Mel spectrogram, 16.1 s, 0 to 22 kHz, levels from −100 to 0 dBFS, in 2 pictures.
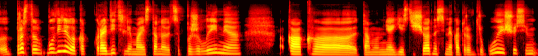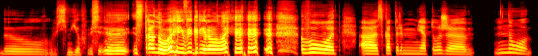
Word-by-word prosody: э, - - -13
просто 250 -3 -6
увидела, 285 - -6
как 185 -2 -16
родители 195 -1 -5
мои 165 -1 -9
становятся 165 -2 -8
пожилыми, 200 +3 -8 0.7
как, 170 -2 -4
э, 155 -5 -6
там 150 0 -12
у 155 - -18
меня 160 0 -7
есть 155 0 -8
еще 195 - 0
1 190 -2 -8
семья, 165 -2 -6
которая 155 -1 -13
в 150 - -32
другую 215 - -11
еще 240 -3 -2
семь 205 -1 -8
э, - - -16
в 175 -2 -16
семью, 145 -3 -7
с 190 - -1
э, 205 -1 -1
страну 275 -3 +7
эмигрировала, 275 -5 +7 1.1
вот. 255 -3 +1 0.3
А, 200 -1 +1
с - - -3
которыми 210 -1 -8
у - - -18
меня 195 -1 -5
тоже, 190 -6 -5 0.3
ну, 250 -4 -10
200 Hz, 135 wpm, -21 LUFS, 170-245 Hz, 1.1 s, страну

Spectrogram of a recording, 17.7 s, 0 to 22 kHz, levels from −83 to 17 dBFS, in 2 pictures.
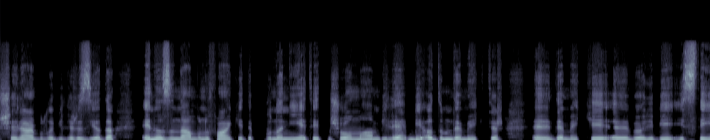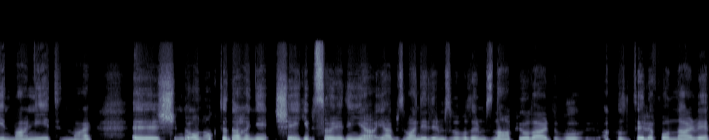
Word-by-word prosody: şeyler 155 0 +1
bulabiliriz 145 +7 -4
ya 150 -3 0
da 195 +1 +5 0.3
en 215 +6 +5
azından 175 -9 +4
bunu 195 +7 -1
fark 170 -8 +1
edip 155 0 -6
buna 165 +3 0
niyet 175 +3 0
etmiş 175 0 -4
olman 180 +4 +1
bile 230 - +2
bir 255 +1 0
adım 245 -1 +3
demektir. 155 - -1 0.4
Eee, 185 0 +1
demek 145 -7 -1
ki, 215 - -1 0.2
eee, 170 0 +2
böyle 145 -3 0
bir 220 +1 -1
isteğin 175 -4 0
var, 170 +6 -2
niyetin 145 -7 -5
var. 215 - -4 0.5
Eee, 210 +1 +5
şimdi 325 - 0
o 300 +2 +1
noktada, 330 -1 0
hani, 315 0 -2
şey 280 +1 +1
gibi 310 -1 -3
söyledin 95 - +2
ya, 260 -6 0
“Ya, 220 -2 -3
bizim 210 +3 -8
annelerimiz 210 -3 -1
babalarımız 190 -1 -3
ne 165 - +1
yapıyorlardı 145 -7 0
bu 140 -1 -3 0.2
akıllı 170 -4 -10
telefonlar 150 -2 +1
ve 150 0 +2
175 Hz, 155 wpm, -24 LUFS, 150-215 Hz, 0.5 s, da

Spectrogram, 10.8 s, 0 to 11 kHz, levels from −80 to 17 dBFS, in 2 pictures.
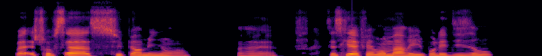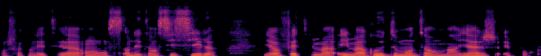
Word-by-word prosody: Bah, - - +3
je - - -2
trouve 260 -2 +2
ça 205 -5 +7
super 255 +8 +1
mignon. 225 -6 -2 0.5
Ouais, 190 0 -8
tu - - -13
sais, - - -24 0.5
c'est 235 - -2
ce 225 - -4
qu'il 250 - +9
a 245 - +8
fait 310 +4 +2
mon 290 -4 +4
mari 245 +4 +4
pour 250 -3 -2
les 220 -1 +1
10 205 +3 -4
ans. 295 +4 -1 0.5
Oh - - -18
je - - -21
crois 210 - -15
qu'on 205 -2 -16
était 95 +1 -9 0.2
on 185 +2 -7
était 195 0 -8
en 190 - -5
Sicile 205 +6 -5 0.5
et 180 - -5
en 180 - -2
fait 250 +3 -2
il 190 - -9
m'a 180 -2 -3
il 200 - -3
m'a 175 -2 0
redemandé 205 0 -3
en 195 -2 -5
mariage 110 - -5
et - - -13
pour 180 -1 -22
205 Hz, 225 wpm, -21 LUFS, 185-240 Hz, 0.5 s, qu'il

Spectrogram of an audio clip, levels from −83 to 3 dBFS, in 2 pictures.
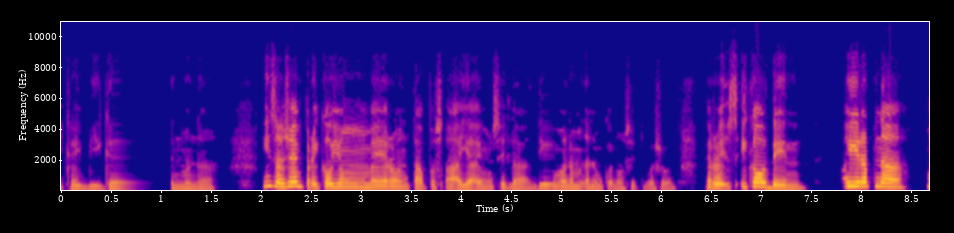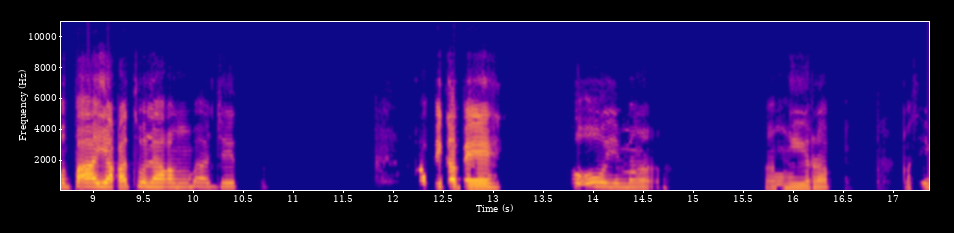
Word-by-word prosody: kaibigan 180 -2 -11 0.4
mo 180 0 -11
na 175 0 -12 0.5
minsan 290 -4 +2
siyempre, 280 -6 +2
ikaw 235 +1 +1
yung 235 -1 -2
meron 220 -1 -3
tapos 200 0 -8
aayain 195 -1 -5
mo 195 - -13
sila, 190 -4 -11
hindi 215 +2 -8
mo 205 - -7
naman 195 -2 -8
alam 195 0 -12
kung 185 - -13
anong 180 -1 -16
sitwasyon. 175 - -18 0.3
Pero 225 +1 -1
is 215 +3 -12
ikaw 275 +2 +5
din, 190 -5 -1 0.4
mahirap 290 -1 +6
na 255 -3 +4 0.2
magpaaya 260 +1 +6
ka 240 0 +2
at - - -35
wala 270 -1 +3
kang 260 0 -2
budget. 260 -2 -7 1.8
Kape-kape. 245 0 +3 1.0
Oo, 260 +2 -2 0.2
yung 250 -1 -7
mga 240 -1 -6 1.2
ang 215 +1 -13
hirap. 225 +2 -5 0.8
Kasi 250 - -13
225 Hz, 130 wpm, -17 LUFS, 195-255 Hz, 1.8 s, mahirap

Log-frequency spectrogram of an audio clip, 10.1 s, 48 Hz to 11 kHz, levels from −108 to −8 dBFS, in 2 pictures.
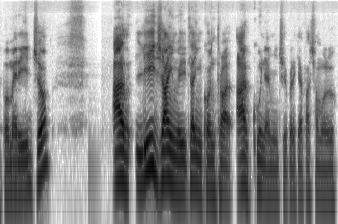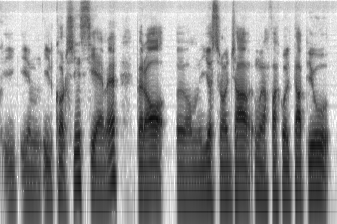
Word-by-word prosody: pomeriggio. 105 - 0 1.0
All 135 -3 +8
lì 160 +9 +5
già 145 +2 +7
in 130 -4 +4
verità 110 +3 +1
incontro 110 -3 -2
a - - -3
alcuni 110 -5 0
amici, 90 0 -9
perché - - -8
facciamo 95 -1 -10
loc 90 0 -11
i 90 +1 -14
im 85 -1 -12
il 100 -1 -8
corso 130 - -5
insieme. 105 -9 -2 0.2
Però, 100 +1 +3
uhm, 90 0 -7
io 105 +2 -2
sono 95 -1 -4
già 100 +1 +1
una 100 -3 -5
facoltà 100 +1 -2
più 105 -1 -1
100 Hz, 155 wpm, -23 LUFS, 95-115 Hz, 1.0 s, All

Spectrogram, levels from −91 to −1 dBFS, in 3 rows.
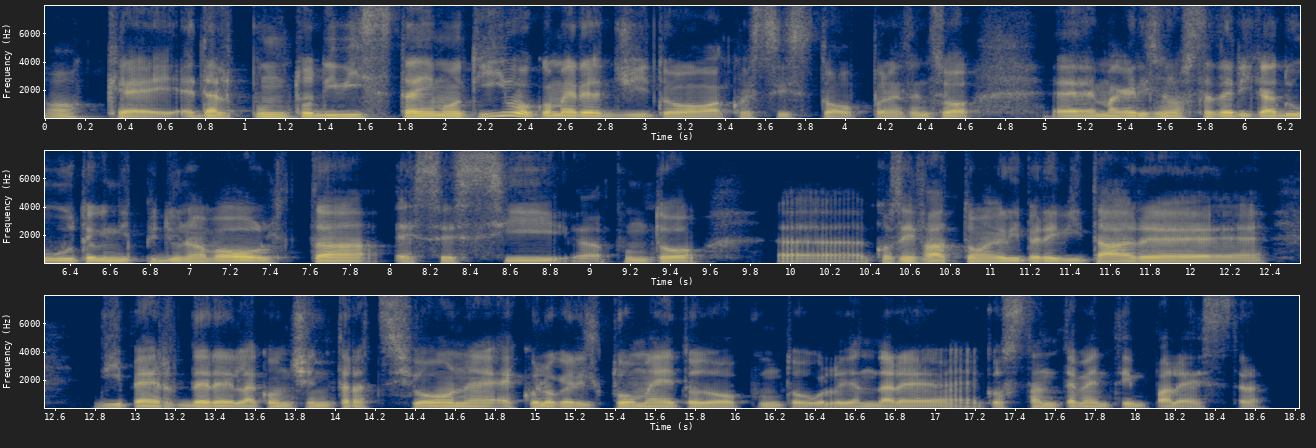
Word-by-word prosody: Okay. 120 -10 0
E - - -3
dal 105 -1 +2
punto 125 +1 +2
di 120 -1 +2
vista 125 0 +2
emotivo 115 - +4
come 110 0 +3
hai 110 - +5
reagito 85 -3 +1
a 85 - 0
questi - - -6
stop? 80 - -4
Nel 90 -2 -3
senso, 100 -2 -1 0.3
ehm, 100 -1 +2
magari 100 +1 +2
sono 105 0 0
state 105 0 +1
ricadute, 105 +2 +2
quindi 100 -1 0
più 100 - -9
di 100 - -5
1 90 -2 0
volta 105 0 +3
e - - -4
se - - -5
sì, 105 -1 -4
appunto, 95 -2 -2 0.3
ehm, - - -7
cos'hai 110 +2 -1
fatto 100 +1 +1
magari 95 +1 +1
per - - 0
evitare 85 -3 0 0.3
di 100 0 -6
perdere 100 0 +3
la 90 -1 +1
concentrazione 95 0 -1
e 90 - -2
quello 95 - +1
che 95 - -2
era 90 - +1
il 80 - -12
tuo - - +2
metodo, 85 -2 0
appunto, 80 0 -5
quello - - -3
di 80 - 0
andare 80 -2 -2
costantemente 85 -2 -3
in 80 - -5
palestra. 75 -1 -5
95 Hz, 170 wpm, -25 LUFS, 85-105 Hz, 0.3 s, hai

